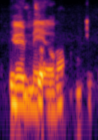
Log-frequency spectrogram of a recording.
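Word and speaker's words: Jerod Mayo: I'm saying Jared Mayo. Am I saying that right? Because it sounds – yep, Jared Mayo. Gerard. Did I say Gerard Mayo?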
